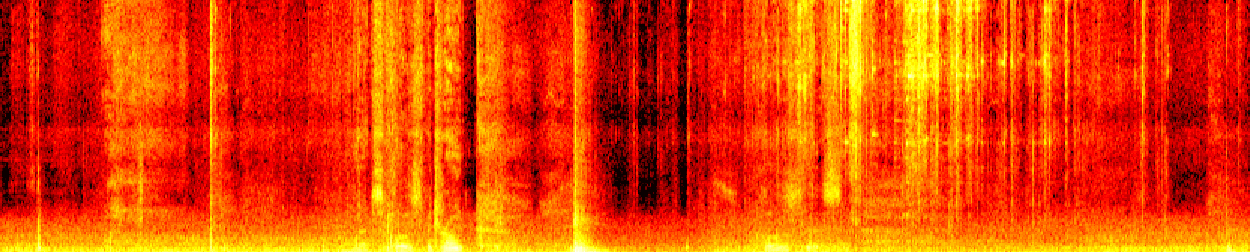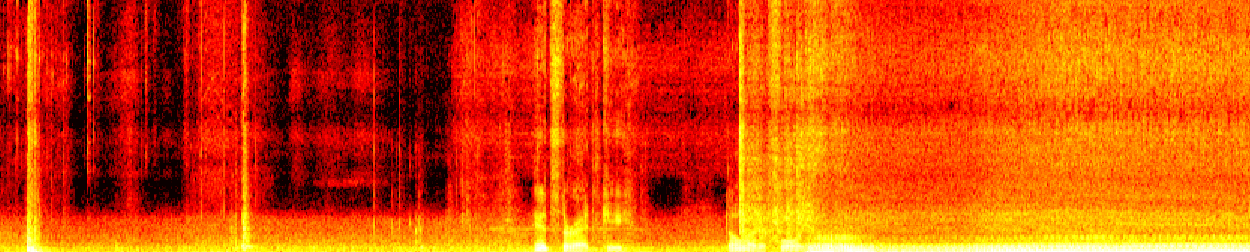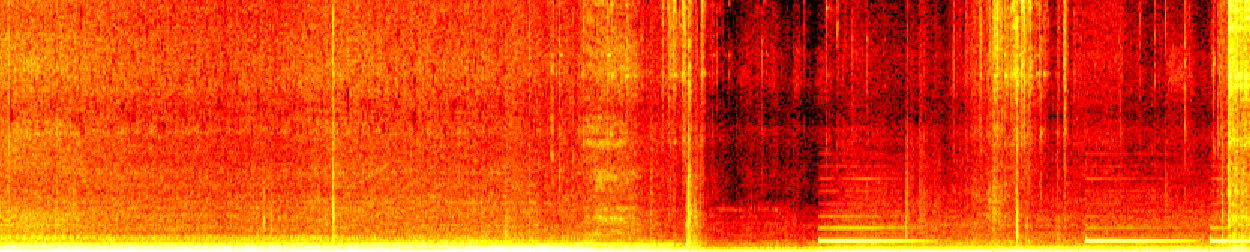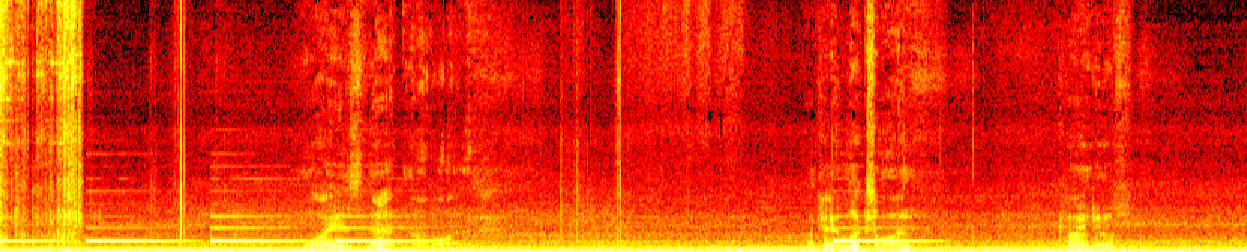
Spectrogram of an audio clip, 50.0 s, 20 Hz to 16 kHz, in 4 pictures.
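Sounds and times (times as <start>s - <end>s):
car part shutting with a thump: 5.7s - 6.2s
car keys jangling: 6.6s - 11.8s, 12.4s - 13.9s, 20.0s - 42.3s
keys jangling: 6.6s - 11.8s, 30.4s - 32.7s, 34.4s - 35.9s, 36.9s - 38.5s
dashboard warning chime: 32.1s - 34.6s, 35.8s - 42.4s, 45.7s - 47.1s.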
